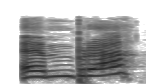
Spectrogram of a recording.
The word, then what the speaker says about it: hembra: Embra? Should I say the H at the beginning? I say spell it for me. Hembra. Yeah, I'd say embra.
